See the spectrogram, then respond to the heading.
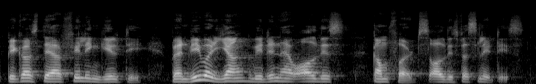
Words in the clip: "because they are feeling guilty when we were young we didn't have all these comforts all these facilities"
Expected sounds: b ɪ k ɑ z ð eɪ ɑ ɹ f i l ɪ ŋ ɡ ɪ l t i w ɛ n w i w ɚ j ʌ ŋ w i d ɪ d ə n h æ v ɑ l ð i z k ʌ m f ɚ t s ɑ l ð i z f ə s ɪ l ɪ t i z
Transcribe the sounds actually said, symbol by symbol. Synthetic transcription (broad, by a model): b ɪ k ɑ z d eɪ ɑ ɹ f i l ɪ ŋ ɡ ɪ l t i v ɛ n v i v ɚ j ʌ ŋ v i d ɪ d ə n h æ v ɑ l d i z k ʌ m f ɚ t s ɑ l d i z f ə s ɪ l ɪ t i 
